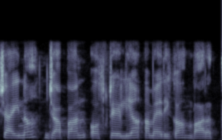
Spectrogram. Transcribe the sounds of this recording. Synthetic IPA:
t͡ʃaːɪnad͡ʒaːpaːnɔːsʈɾeːlijaʔɐmɛːɾɪkabʱaːɾət̪̚

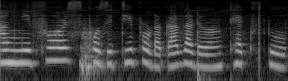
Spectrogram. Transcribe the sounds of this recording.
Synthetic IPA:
aŋnifʰɔɾspʰɔzitivʰɔɾɖakazaɽɯŋtʰeksɡuk

